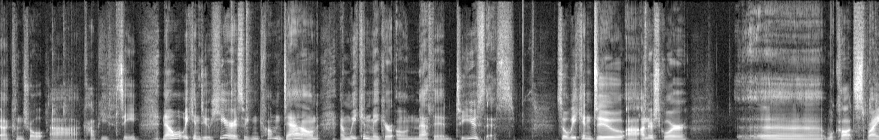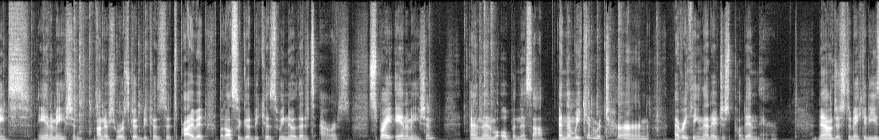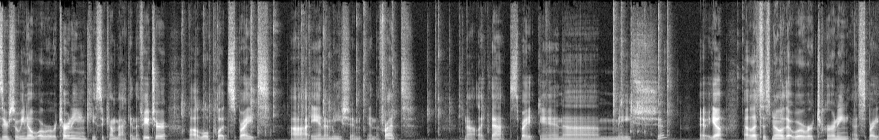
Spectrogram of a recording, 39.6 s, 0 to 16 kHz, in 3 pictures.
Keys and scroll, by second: 0.0 ctrl+x, 1.2 ctrl+z, 2.0 ctrl+c, 3.6 Return, 10.0 shift+-, 12.6-16.2 typing, 19.3-20.3 typing, 20.5 Return, 21.6-22.8 typing, 23.3 ctrl+v, 29.0-32.2 typing, 33.2 ctrl+z, 34.5-36.6 typing, 38.3 ctrl+s.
